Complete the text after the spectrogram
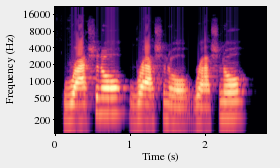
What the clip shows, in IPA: ˈræʃənəl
